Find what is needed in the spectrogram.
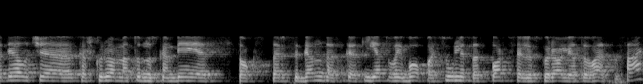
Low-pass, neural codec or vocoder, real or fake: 3.6 kHz; none; real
